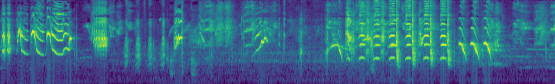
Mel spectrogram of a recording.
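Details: Active Javan myna song for training other birds to sing: stuttering whistled phrases, quick clicks and scattered chirps, building into a dense run of repeated bright rising whistles.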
